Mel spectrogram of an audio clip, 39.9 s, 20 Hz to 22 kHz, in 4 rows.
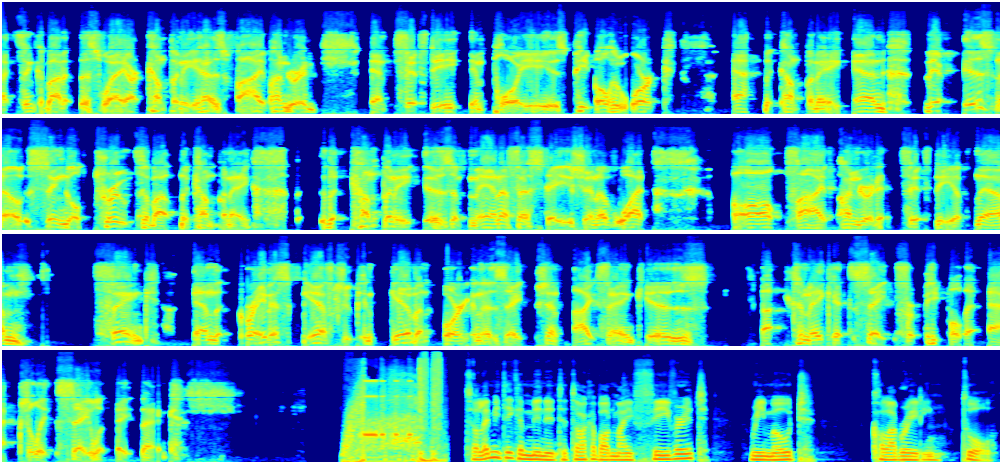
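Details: Adult male CEO with spasmodic dysphonia, a very rare neurological voice disorder affecting only speech, of no known cause and with no known cure; acquired in 2010, voice suddenly became hard to use. Finding: spasmodic dysphonia.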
